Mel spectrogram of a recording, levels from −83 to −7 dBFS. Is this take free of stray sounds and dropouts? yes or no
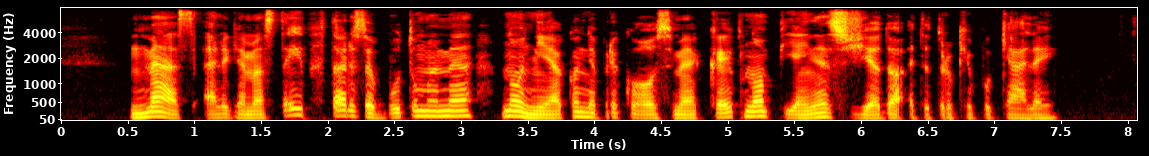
yes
